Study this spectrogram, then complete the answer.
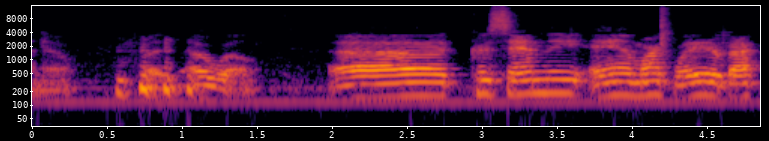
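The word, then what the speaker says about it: Samnee: Chris Samney and Mark Waid are back with Daredevil. Somni, it rhymes with Omni.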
